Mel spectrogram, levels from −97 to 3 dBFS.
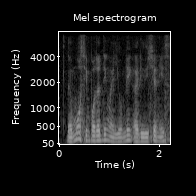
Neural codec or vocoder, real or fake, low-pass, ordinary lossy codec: none; real; 7.2 kHz; AAC, 32 kbps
